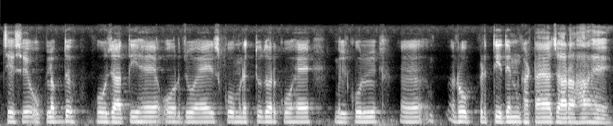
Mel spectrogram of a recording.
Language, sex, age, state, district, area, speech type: Hindi, male, 45-60, Rajasthan, Karauli, rural, spontaneous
